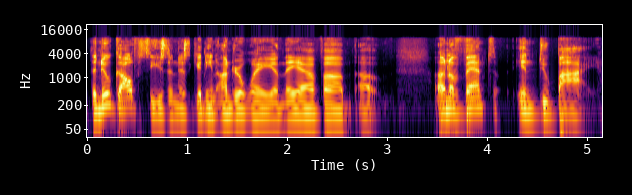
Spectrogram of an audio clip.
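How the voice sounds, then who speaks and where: An American man hosting a radio talk show with a smooth, practiced delivery, speaking close to a studio microphone. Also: on the low side, animated, normal speed, a bit bright, no echo. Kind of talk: radio talk and station announcements.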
